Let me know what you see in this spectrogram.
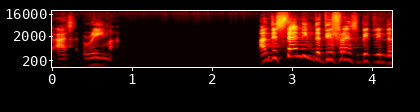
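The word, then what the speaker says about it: ῥῆμα: It should be pronounced as RA. Pwedeng Rema yung iba sa but it should be pronounced as RA.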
